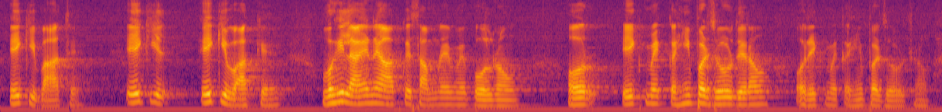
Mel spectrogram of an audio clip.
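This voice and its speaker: A man, a monk, giving a sermon, questioning his listeners and stressing key words for emphasis. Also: medium pitch. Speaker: Jain monk preacher. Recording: dull echoey hall recording.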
